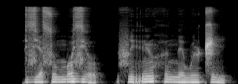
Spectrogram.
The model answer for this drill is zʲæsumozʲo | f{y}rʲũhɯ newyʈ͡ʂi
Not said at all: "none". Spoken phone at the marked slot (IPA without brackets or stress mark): i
